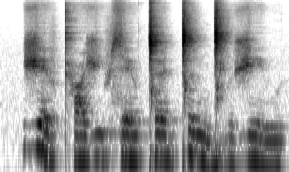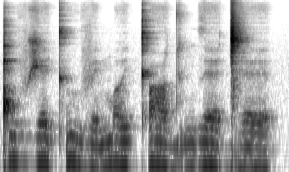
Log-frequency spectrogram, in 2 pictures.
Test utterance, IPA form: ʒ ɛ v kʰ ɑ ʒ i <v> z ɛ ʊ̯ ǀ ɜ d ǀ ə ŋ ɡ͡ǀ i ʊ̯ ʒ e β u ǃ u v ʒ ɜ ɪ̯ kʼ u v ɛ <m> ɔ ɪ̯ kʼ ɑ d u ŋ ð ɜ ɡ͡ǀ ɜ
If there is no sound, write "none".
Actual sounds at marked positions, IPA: v, m

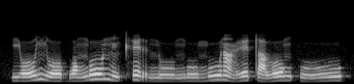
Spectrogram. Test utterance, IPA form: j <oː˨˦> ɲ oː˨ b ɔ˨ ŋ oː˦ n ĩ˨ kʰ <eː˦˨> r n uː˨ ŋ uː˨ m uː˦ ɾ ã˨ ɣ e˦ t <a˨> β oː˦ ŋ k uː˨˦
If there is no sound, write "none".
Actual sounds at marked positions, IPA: oː˨˦, e˦˨, a˨

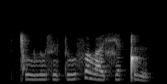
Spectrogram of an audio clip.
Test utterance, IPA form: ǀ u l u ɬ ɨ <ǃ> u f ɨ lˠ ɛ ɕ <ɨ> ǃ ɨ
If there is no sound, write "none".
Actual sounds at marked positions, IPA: t, ɛ

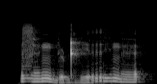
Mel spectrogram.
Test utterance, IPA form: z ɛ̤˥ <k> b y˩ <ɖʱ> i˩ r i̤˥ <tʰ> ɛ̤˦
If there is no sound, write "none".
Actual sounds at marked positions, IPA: ŋ, ɖʱ, n

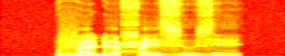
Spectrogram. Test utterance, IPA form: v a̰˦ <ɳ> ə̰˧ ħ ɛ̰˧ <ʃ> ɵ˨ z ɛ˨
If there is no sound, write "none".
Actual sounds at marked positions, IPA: ɳ, z

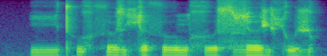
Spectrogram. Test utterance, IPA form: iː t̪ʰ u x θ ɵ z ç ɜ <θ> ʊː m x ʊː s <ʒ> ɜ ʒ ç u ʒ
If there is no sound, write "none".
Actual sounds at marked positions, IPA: θ, ɮ

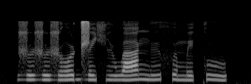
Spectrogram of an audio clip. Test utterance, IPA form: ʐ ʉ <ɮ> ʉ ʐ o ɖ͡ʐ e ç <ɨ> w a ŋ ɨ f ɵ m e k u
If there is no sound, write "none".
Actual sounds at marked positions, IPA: ʐ, ʉ

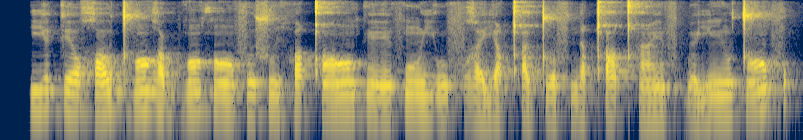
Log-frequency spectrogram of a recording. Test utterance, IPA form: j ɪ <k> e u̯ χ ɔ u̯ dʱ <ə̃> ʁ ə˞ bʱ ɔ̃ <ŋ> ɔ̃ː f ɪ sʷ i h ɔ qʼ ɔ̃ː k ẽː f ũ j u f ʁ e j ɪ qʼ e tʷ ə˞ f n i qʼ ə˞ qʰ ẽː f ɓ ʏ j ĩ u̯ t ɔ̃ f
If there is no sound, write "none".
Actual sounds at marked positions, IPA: k, ɔ̃, x

